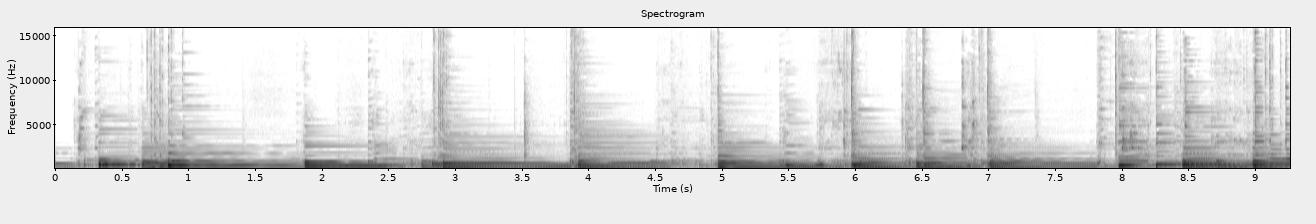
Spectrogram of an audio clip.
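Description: Background instrumental music played on plucked strings: notes and chords struck about every half second to a second, each ringing and then fading.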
